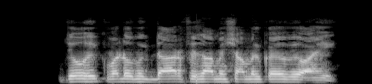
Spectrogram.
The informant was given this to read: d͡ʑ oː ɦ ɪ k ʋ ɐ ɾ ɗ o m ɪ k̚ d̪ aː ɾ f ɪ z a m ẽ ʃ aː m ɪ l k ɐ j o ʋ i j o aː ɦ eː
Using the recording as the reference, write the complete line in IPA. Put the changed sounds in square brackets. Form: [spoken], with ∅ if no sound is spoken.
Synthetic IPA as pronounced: d͡ʑ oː ɦ ɪ k ʋ ɐ [∅] ɗ o m ɪ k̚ d̪ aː ɾ f ɪ z a m ẽ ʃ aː m ɪ l k ɐ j o ʋ i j o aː ɦ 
